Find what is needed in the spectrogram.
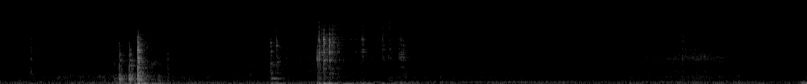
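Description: Faint handling noises over quiet room tone: a short rustle about a second in and a few more around three seconds in, from hands working the controls of an electronic box and handling its wires.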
